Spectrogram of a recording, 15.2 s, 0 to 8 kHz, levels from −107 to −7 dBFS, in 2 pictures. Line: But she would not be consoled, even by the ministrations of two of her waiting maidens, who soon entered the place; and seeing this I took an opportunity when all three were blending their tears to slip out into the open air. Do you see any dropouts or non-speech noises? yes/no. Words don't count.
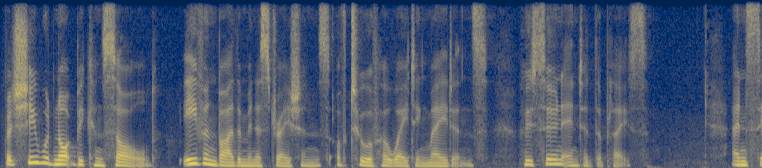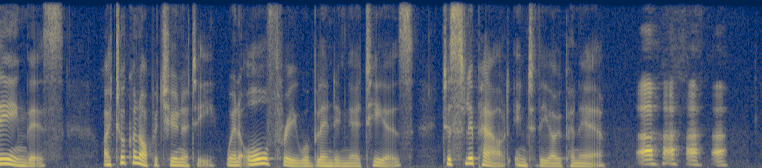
yes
